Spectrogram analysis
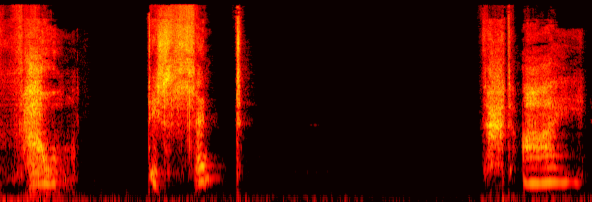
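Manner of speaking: disgusted whisper. Acted. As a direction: whisper it high in horror at himself. Villain's self-disgust in soliloquy.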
